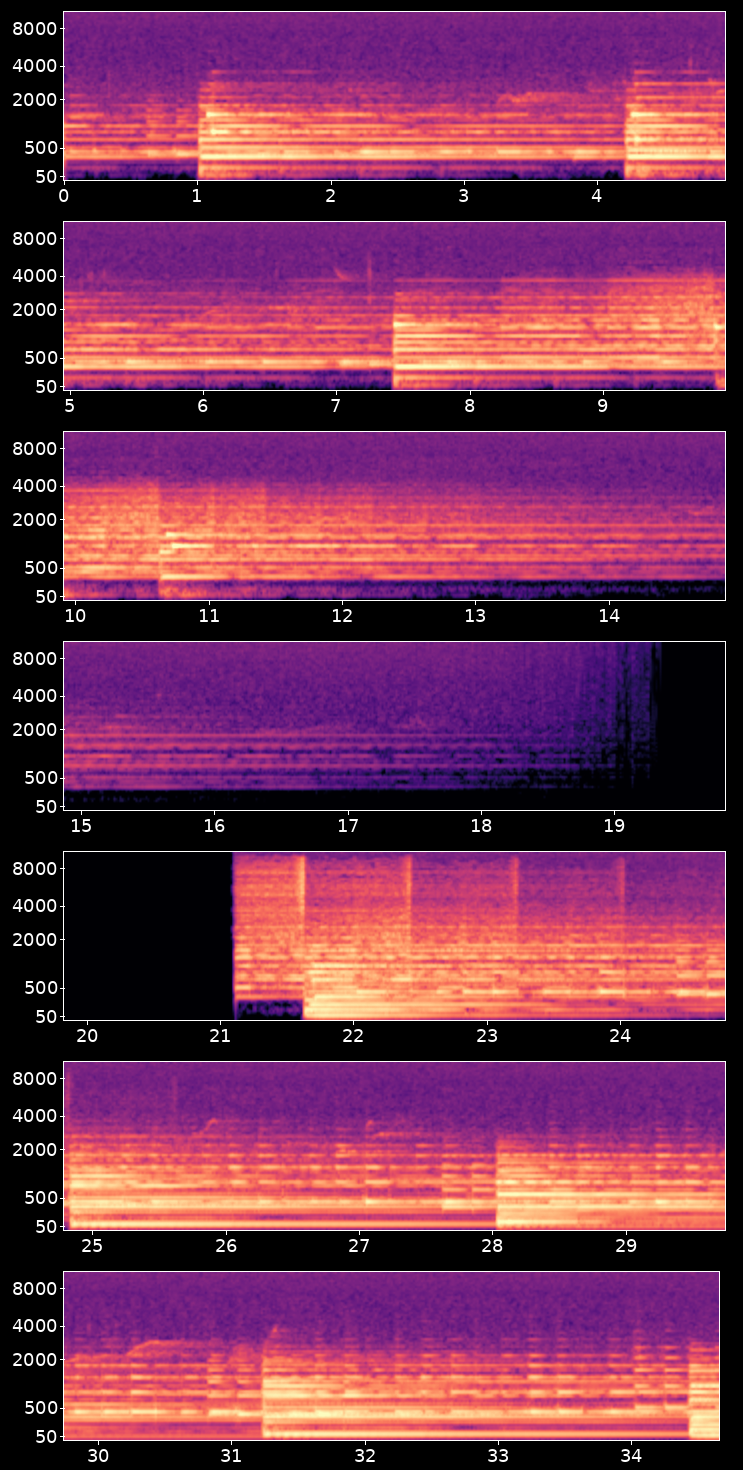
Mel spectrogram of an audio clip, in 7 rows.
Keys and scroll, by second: 2.2 ctrl+0, 4.9 Delete, 8.6 ctrl+c, 8.8 ctrl+f, 17.4 ctrl+c, 19.7 ctrl+f, 20.2 ctrl+z.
